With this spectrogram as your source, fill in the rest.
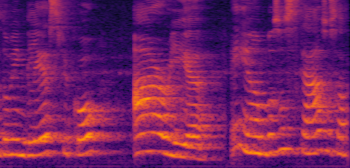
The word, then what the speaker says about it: Arya: Martin, o nome da Arya deve ser pronunciado em 2 sílabas e não em 3 sílabas como a série tem apresentado. Na pronúncia do português ficou Arya e na pronúncia do inglês ficou Arya.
